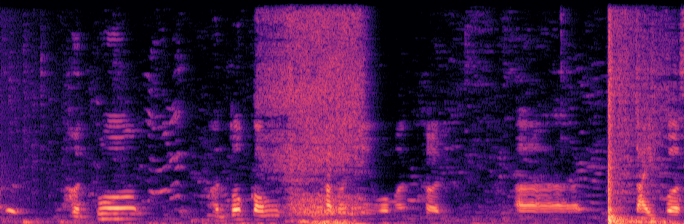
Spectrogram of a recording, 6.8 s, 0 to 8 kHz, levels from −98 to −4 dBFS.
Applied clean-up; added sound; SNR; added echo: classical method WPE with log-MMSE.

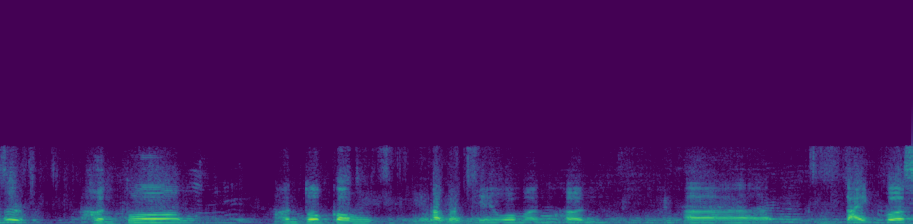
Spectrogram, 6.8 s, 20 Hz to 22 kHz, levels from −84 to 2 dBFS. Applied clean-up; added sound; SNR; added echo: neural separator model SepFormer DNS4.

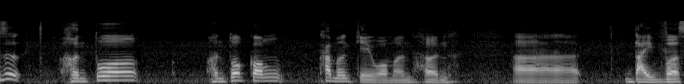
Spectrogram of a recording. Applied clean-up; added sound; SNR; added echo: none; none; none; none.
